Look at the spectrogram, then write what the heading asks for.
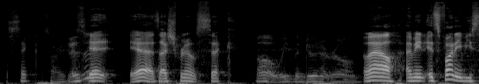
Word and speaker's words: Sikh: Sikh was a religion it's actually pronounced sick sick yes I scream sick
